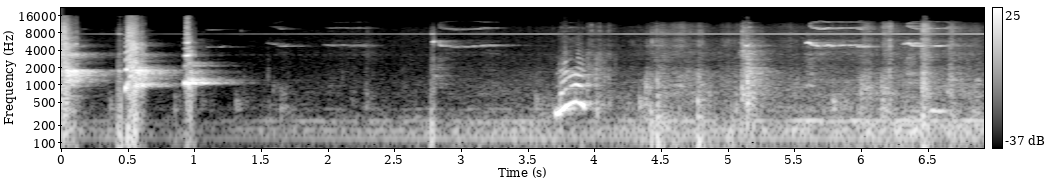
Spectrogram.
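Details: A 4.5-month-old Samoyed puppy reacting to something heard outside: a couple of sharp barks at the start, then quieter whimpering with a short rising whine near the middle, over a steady low background hum.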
